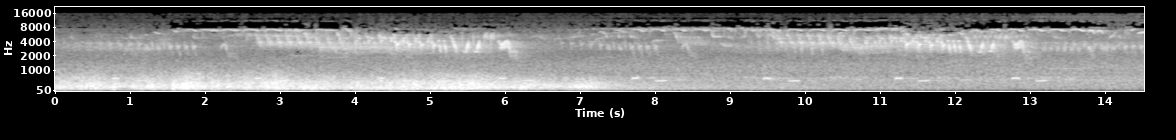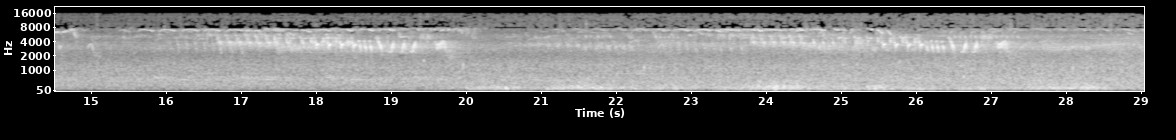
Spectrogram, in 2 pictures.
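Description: Birds singing in repeated high, rapid trilling phrases a few seconds long, with short pauses between them, over a low rushing background noise that is strongest in the first several seconds.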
